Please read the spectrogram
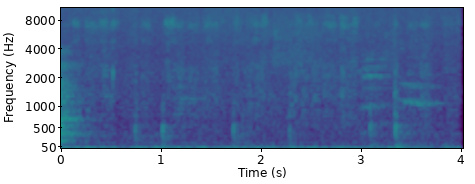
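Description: Marker pen writing on a whiteboard: faint, irregular taps and strokes as letters are written.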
